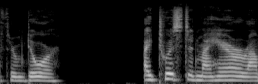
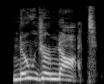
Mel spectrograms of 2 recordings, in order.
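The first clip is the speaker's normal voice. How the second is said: raised, louder angry retort; fuming; 5 semitones higher, 5 dB louder, slower than usual. A narrator's reading. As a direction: contradict heatedly, pushing the volume. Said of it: "he fumed".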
